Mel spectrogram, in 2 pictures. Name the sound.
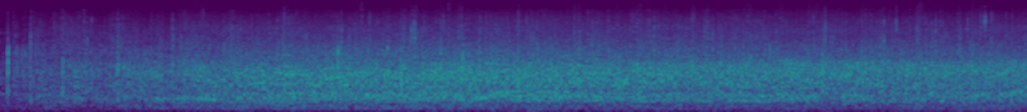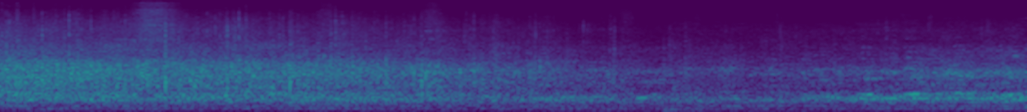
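audience clapping to vote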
